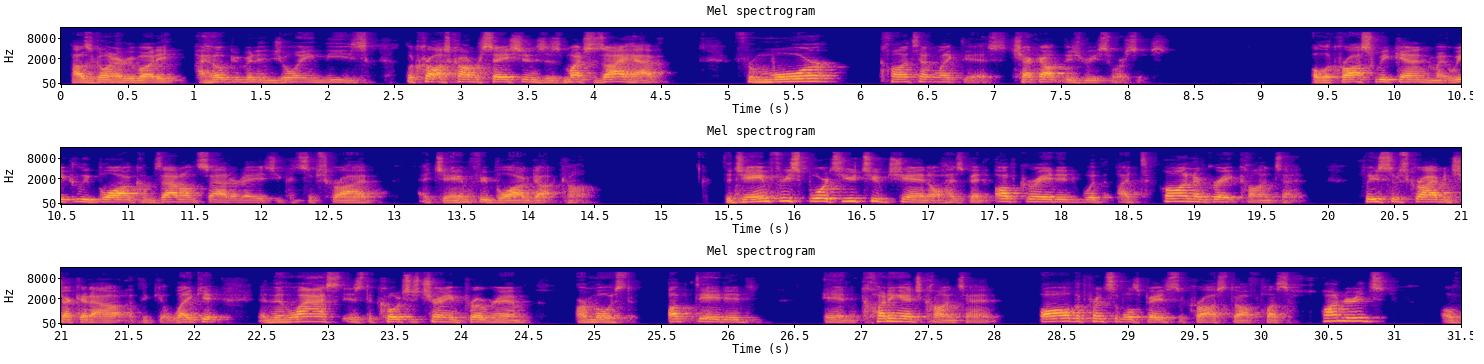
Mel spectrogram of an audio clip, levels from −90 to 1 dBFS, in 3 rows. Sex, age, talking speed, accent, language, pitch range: male, 40-59, 175 wpm, American, English, 130-170 Hz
